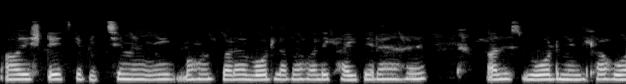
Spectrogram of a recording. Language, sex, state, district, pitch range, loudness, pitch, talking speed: Hindi, female, Chhattisgarh, Sarguja, 225-240 Hz, -14 LUFS, 230 Hz, 220 wpm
